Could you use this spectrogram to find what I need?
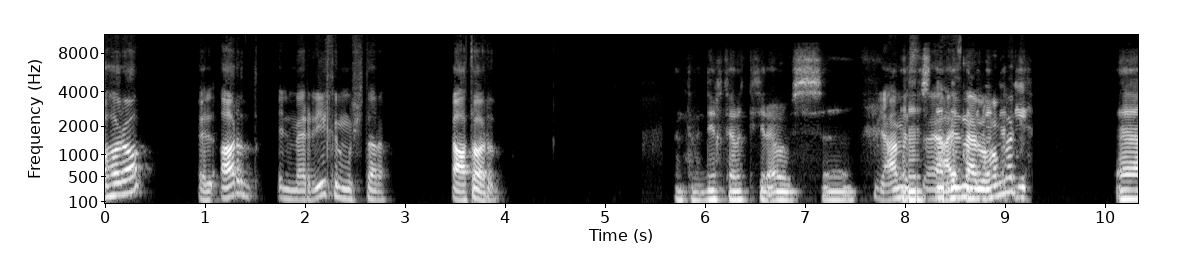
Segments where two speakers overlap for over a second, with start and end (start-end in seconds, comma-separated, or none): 8.0-9.2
